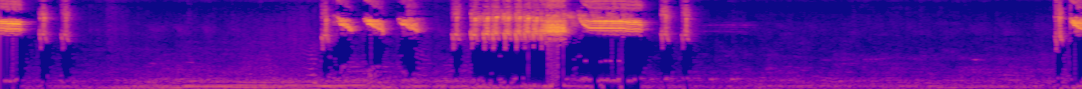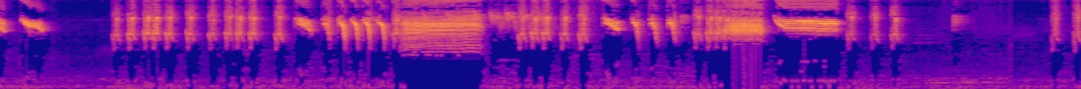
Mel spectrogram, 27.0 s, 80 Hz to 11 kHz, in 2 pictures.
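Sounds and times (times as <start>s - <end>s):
bird chattering: 4.0s - 8.8s, 14.9s - 25.6s, 26.6s - 27.0s.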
